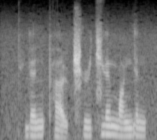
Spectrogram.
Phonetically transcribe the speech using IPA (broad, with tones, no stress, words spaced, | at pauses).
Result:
pʰɥɛ˧˥npʰa̰˨˩ɪ̯ ʈ͡ʂʰɻ̩˧˥t͡ɕɥɛ˥mɑ˧˥ŋjɛ˧n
